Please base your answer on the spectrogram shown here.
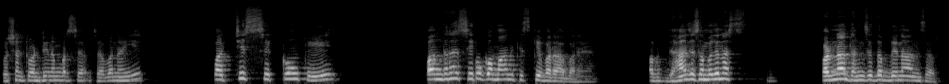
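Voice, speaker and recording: A man's voice: high-pitched, animated, moderate pace, pauses often. A man giving an online maths lecture for exam prep. He works through problems step by step, drops English phrases into his speech, and keeps checking that his students are following. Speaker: maths teacher.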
